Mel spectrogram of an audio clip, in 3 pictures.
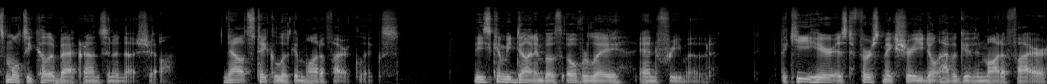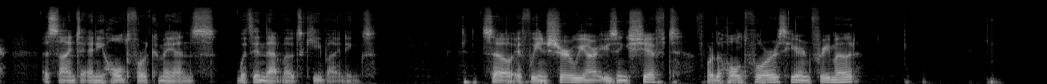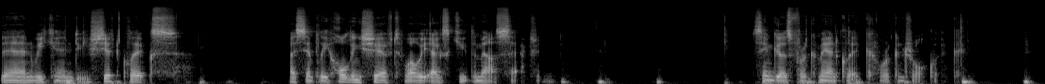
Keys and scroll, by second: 15.5-18.3 typing, 19.4 l, 20.3 /, 22.6-23.9 typing, 26.8 space, 27.9-31.1 typing.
